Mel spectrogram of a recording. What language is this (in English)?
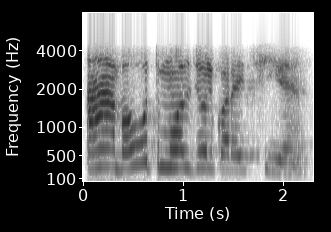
Maithili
